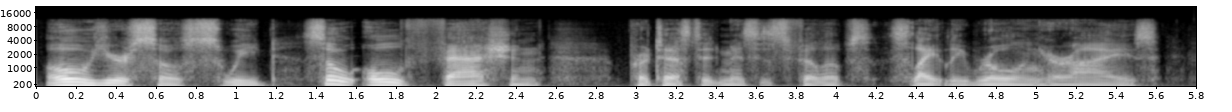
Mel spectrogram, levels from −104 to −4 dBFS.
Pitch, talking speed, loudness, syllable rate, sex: 100 Hz, 135 wpm, -21 LUFS, 4.4 syllables/s, male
